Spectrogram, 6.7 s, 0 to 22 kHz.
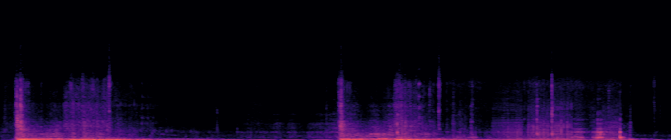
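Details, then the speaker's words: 1983 Chevy C10 small block with a big cam and a tune not meant for easy starts, no choke on the carburetor, snowy cold weather: two long stretches of slow, uneven cranking that never catch until fuel pressure builds; hard cold start. "it takes forever square buddy doesn't have a choke and it's got a pretty good sized cam and it's the tune it's not really meant for you know easy starts"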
